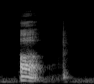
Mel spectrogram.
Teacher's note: To make the sound of the letter U, this is an open mouth voiced sound. The sound is made with the tip of the tongue in a low position in the front of the mouth, and the back of the tongue is raised.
